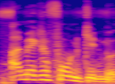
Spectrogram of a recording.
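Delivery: usual speaking voice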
